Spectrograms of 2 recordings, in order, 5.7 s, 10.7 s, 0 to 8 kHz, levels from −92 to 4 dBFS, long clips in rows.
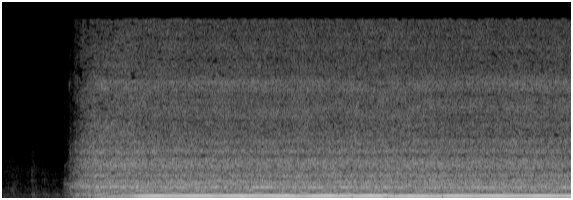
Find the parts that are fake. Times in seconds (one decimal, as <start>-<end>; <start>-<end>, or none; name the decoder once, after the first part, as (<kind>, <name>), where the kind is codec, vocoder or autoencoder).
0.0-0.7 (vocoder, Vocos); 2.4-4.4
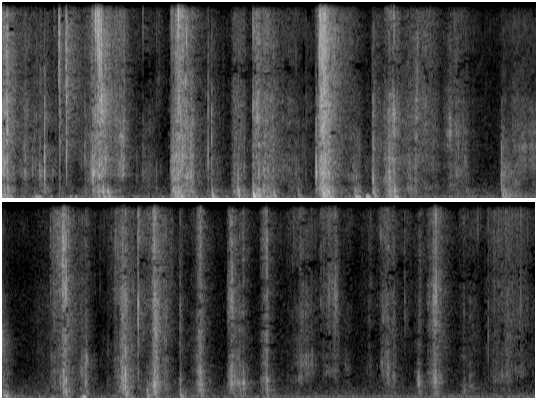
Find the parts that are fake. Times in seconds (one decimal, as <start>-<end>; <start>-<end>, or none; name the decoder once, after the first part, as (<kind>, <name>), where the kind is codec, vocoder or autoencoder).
2.9-3.5 (vocoder, Vocos); 4.7-5.4

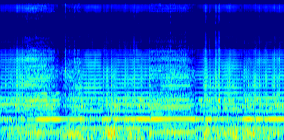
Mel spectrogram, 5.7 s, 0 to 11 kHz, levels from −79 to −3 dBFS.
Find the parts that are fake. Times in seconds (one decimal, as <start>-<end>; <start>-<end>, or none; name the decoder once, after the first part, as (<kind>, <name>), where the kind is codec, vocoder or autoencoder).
0.0-0.5 (vocoder, Vocos); 1.6-3.0; 3.9-5.7

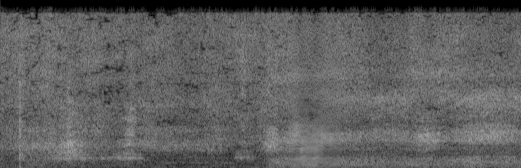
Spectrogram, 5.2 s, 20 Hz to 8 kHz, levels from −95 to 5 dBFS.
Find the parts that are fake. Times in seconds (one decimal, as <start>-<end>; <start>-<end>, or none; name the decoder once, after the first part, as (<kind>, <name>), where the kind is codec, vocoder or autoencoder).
2.9-3.4 (vocoder, Vocos)

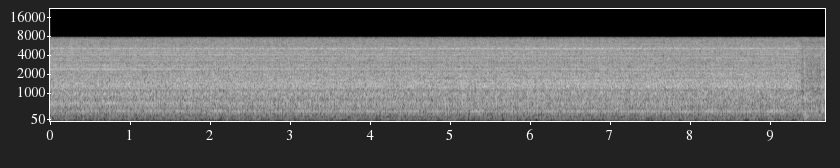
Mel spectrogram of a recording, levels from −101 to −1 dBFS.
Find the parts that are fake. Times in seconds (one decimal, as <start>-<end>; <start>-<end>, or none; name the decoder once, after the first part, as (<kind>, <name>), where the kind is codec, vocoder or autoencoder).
0.0-0.8 (vocoder, Vocos); 2.2-9.7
